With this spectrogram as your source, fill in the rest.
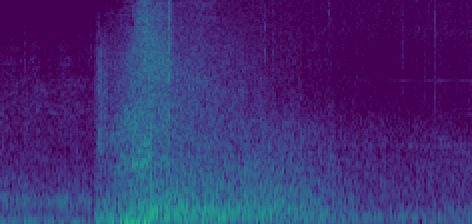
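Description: A loud icy blast bursts and slowly fades.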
